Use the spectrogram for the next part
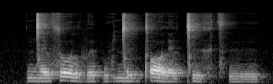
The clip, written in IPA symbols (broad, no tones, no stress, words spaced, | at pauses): ŋ͡ǀɛlsol vɘːpuvŋ͡ǀɨd tʼɔlɛl ǀɨxt͡sʼɨː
